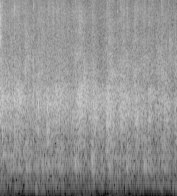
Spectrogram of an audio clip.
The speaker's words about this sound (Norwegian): Jeg vil gi han en applaus.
